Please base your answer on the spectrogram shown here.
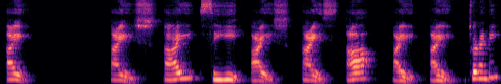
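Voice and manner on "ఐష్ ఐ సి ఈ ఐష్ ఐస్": ఐష్ drawn out letter by letter, very slow; slow spelling demo. Shown as a demonstration. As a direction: sound out ఐ సి ఈ slowly for pupils. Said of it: "ఇందులో మనకు చూడండి ఐష్".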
